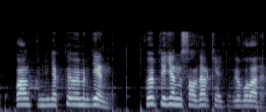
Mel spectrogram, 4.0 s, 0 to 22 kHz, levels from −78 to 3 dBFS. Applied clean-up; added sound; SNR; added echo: neural mask model DeepFilterNet 3.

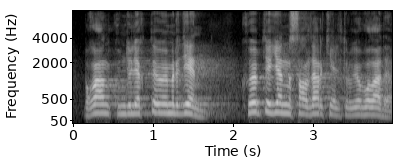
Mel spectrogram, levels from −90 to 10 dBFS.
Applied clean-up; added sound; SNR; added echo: none; none; none; none.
